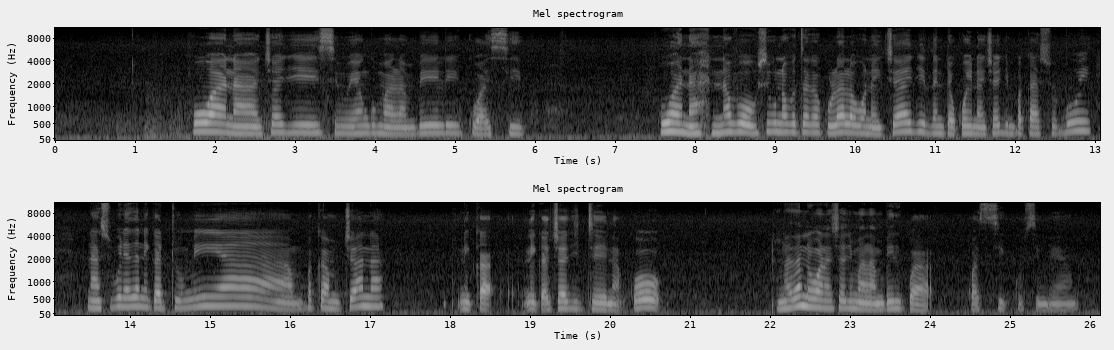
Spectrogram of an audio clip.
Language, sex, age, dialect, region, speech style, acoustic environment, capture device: Swahili, female, 25-34, Tanzania - Dar es Salaam, Tanzania, relaxed; happy, silence, mobile / macOS / Safari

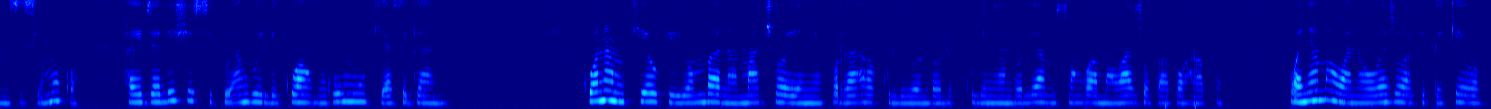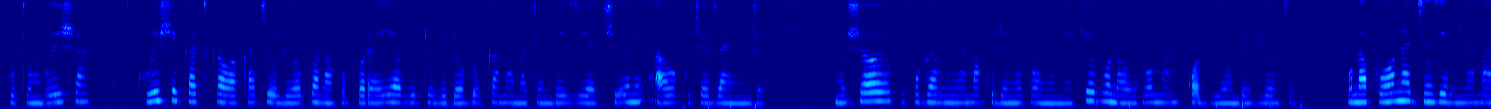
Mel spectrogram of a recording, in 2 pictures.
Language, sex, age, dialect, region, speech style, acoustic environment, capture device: Swahili, female, 25-34, Kenya - Nairobi Sheng-influenced, Kenya, relaxed, nature; people talking; appliances, desktop / Windows / Chrome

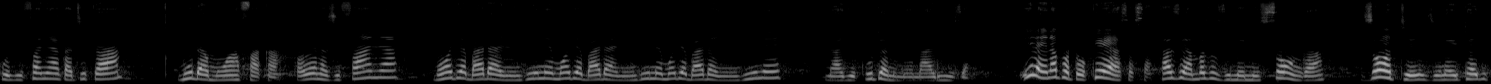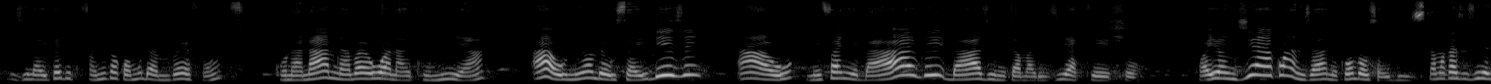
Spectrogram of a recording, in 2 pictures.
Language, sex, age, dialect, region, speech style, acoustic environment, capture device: Swahili, female, 35-44, Tanzania - Dar es Salaam, Tanzania, nervous, silence, mobile / Linux / Chrome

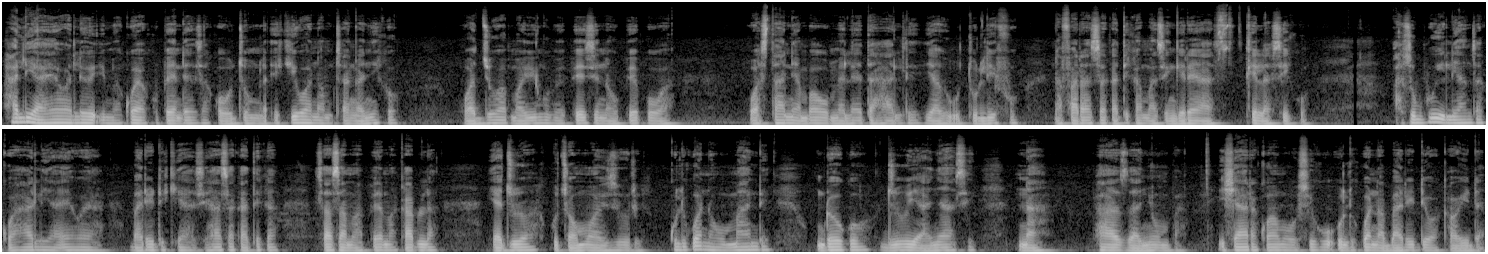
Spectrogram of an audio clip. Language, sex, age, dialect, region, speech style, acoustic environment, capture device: Swahili, male, 18-24, Kenya - Nairobi Sheng-influenced, Kenya, focused; excited, silence, mobile / Linux / Chrome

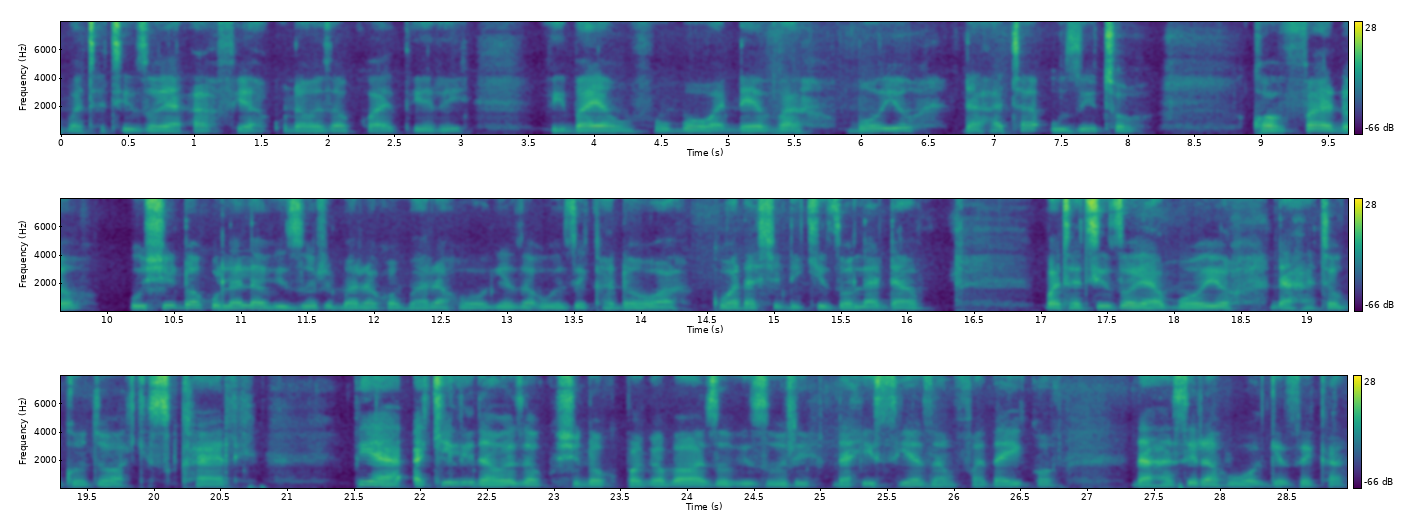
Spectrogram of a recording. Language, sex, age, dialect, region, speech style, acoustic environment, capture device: Swahili, female, 18-24, Kenya - Mombasa, Kenya, stressed, silence, mobile / Linux / Chrome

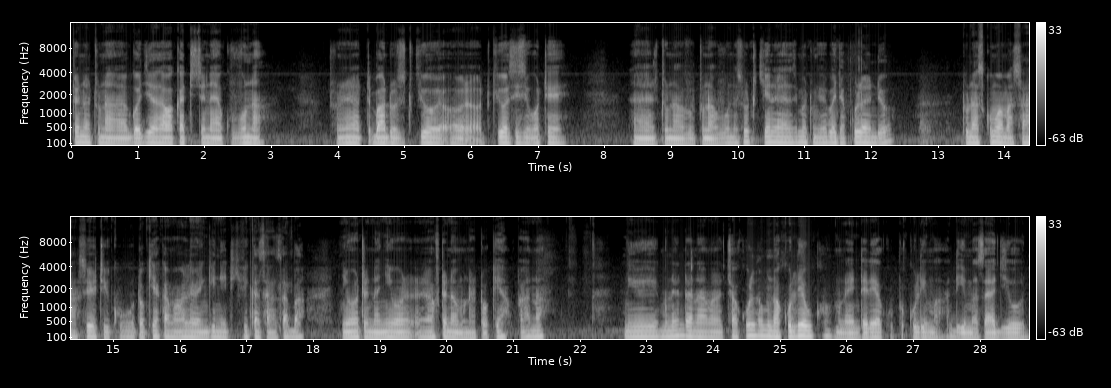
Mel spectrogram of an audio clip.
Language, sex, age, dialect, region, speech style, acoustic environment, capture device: Swahili, male, 25-34, Kenya - Nairobi Sheng-influenced, Kenya, excited, silence, mobile / Linux / Chrome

